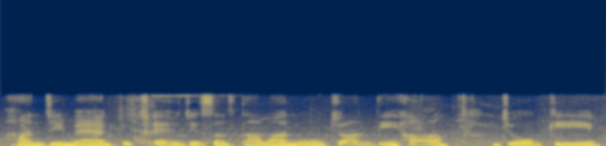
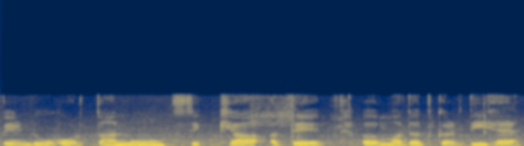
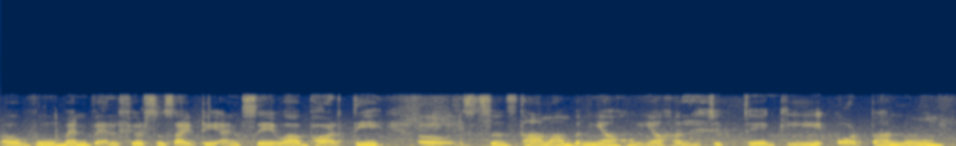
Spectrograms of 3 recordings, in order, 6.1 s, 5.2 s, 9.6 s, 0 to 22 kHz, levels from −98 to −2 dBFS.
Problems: none marked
